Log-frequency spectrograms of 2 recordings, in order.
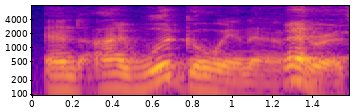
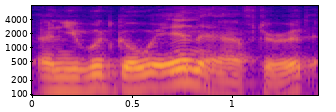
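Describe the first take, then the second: First: Loud, eager interruption; excited. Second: Said in the usual way. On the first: A narrator's reading. Pooh breaking into Piglet's trap plan, excited. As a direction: jump in excitedly, louder. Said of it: "said Pooh excitedly".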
